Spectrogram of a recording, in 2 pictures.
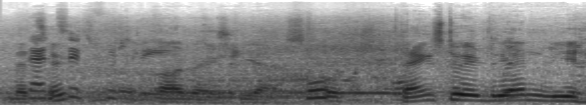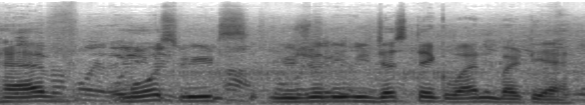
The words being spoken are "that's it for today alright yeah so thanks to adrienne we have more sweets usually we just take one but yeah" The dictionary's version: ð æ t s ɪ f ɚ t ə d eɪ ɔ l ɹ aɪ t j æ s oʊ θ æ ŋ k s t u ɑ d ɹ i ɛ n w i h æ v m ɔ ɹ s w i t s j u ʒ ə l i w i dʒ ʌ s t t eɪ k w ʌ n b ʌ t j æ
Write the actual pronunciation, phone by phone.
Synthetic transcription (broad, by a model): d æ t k ɪ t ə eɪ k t j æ s oʊ t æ ŋ k s t u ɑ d ɹ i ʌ n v i h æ v m ɔ ɹ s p i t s j u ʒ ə l i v i dʒ ʌ s t t eɪ k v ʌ n b ʌ t j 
